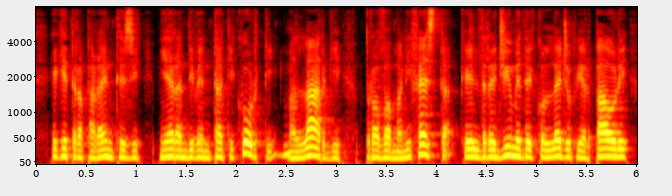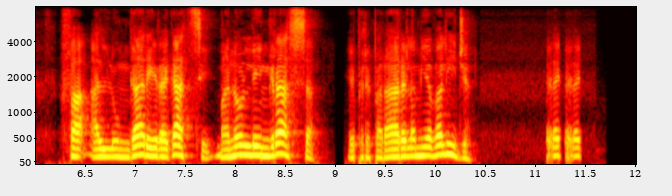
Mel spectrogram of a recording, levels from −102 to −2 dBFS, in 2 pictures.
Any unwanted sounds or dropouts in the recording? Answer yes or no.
yes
